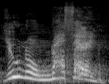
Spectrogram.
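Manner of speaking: high, slow, sneering mimic of the Harvard friend; mocking snooty friend. Retelling the friend's dinner outburst, high mocking sneer. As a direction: imitate her looking down her nose, high and drawn out. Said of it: "She flipped out at a dinner".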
